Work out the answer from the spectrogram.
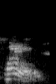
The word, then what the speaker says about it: Chiron: But I noticed in Wikipedia it says Chiron, pronounced K-A-R-E-E-N, which is my name, Karen. So it's like Chiron, that's how it's.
